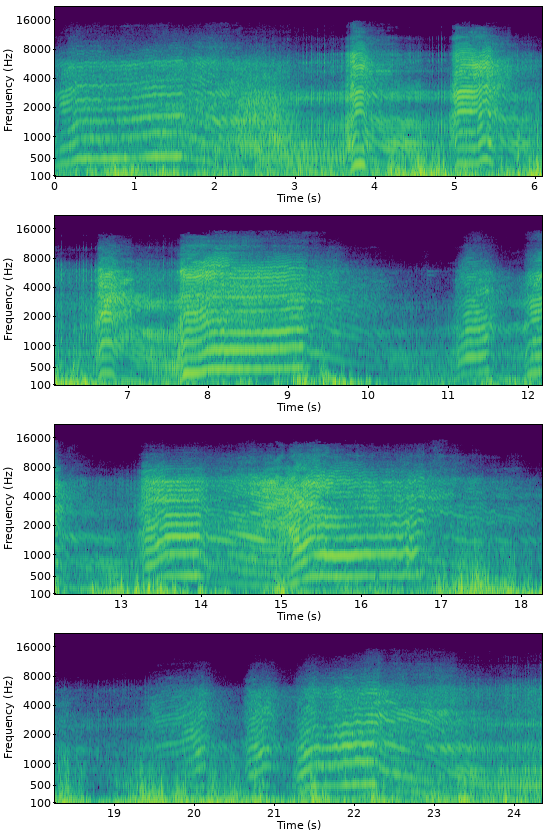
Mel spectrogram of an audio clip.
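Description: A nitro-powered RC car engine runs loud and close, its buzzing two-stroke whine rising and falling through repeated blips and revs, then dropping back toward a low idle.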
